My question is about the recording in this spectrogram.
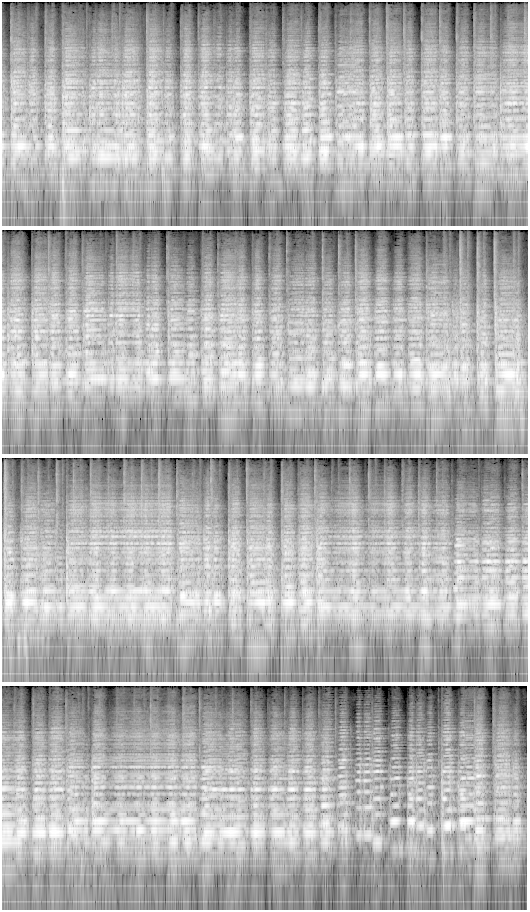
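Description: Paolo Soprani piano accordion playing a lively tune in chords and melody, its loudness pulsing rapidly several times a second.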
